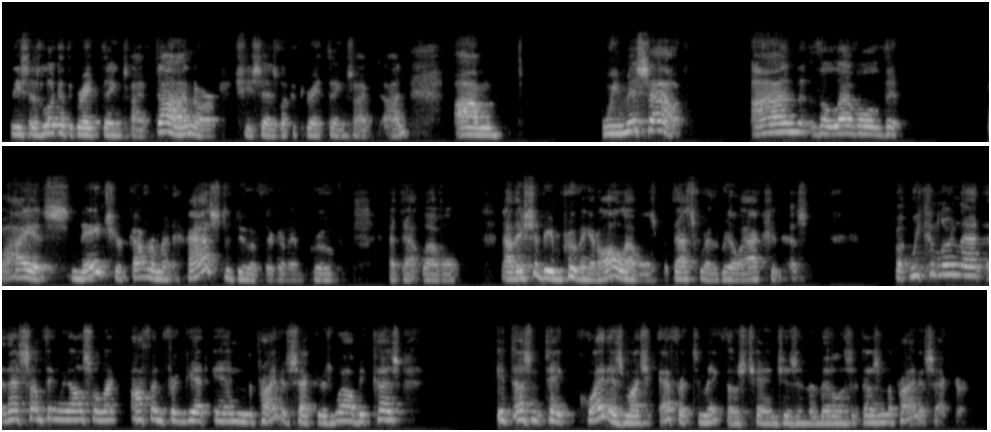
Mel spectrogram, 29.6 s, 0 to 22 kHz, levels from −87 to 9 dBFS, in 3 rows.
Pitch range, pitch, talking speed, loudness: 145-200 Hz, 165 Hz, 200 wpm, -30 LUFS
